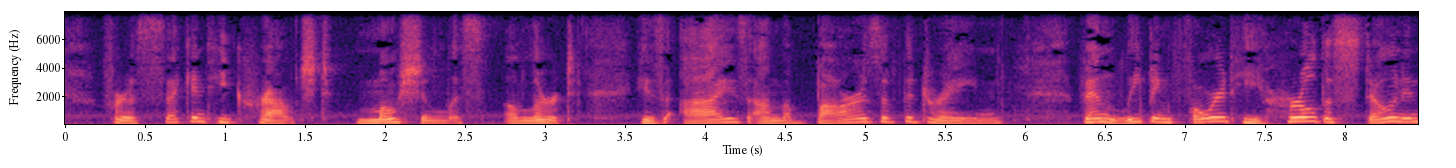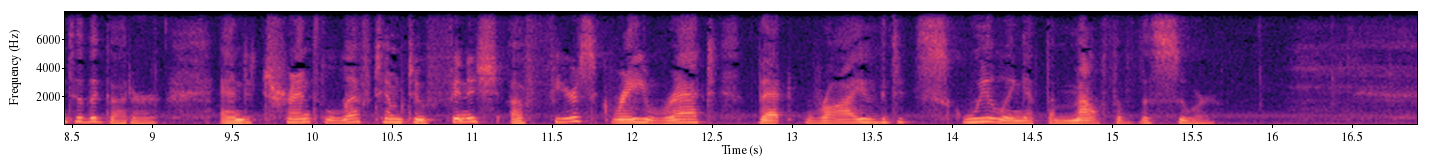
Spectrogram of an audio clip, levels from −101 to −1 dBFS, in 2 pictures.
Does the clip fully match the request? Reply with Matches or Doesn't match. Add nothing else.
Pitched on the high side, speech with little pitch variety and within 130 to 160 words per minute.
Doesn't match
